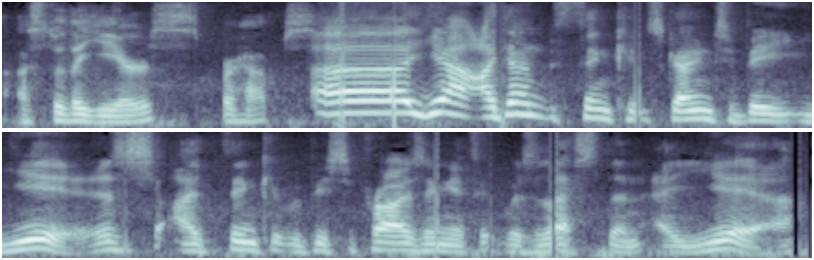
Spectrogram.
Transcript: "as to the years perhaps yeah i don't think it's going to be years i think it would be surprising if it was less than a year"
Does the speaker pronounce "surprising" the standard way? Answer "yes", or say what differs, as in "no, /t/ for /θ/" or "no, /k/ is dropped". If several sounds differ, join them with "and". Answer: yes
